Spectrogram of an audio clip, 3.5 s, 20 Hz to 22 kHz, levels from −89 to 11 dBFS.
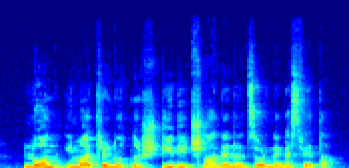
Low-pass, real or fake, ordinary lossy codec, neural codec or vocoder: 19.8 kHz; real; none; none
